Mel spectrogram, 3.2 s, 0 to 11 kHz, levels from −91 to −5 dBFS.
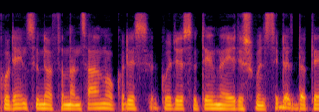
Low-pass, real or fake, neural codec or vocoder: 7.2 kHz; fake; codec, 16 kHz, 1 kbps, FunCodec, trained on LibriTTS, 50 frames a second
